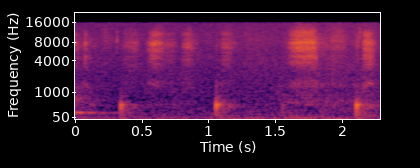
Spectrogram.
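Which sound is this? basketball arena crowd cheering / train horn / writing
writing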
